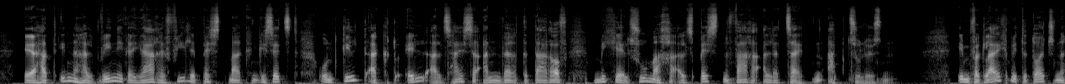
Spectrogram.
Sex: male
